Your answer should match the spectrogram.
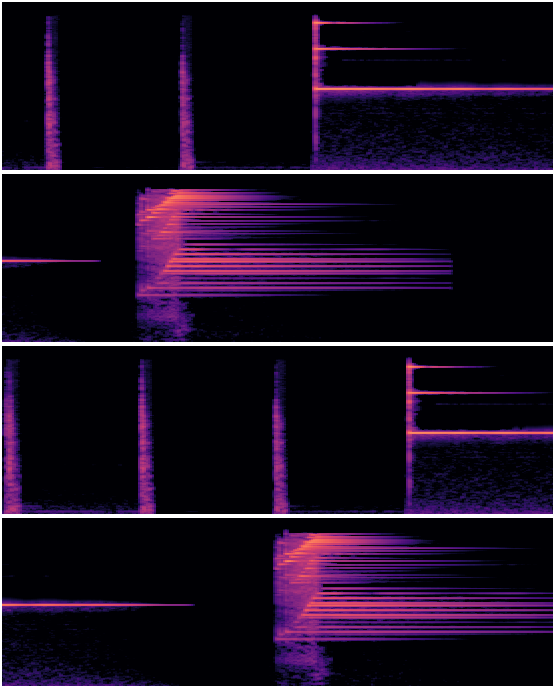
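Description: Quiz-timer sound effects: stopwatch ticks once a second, then a single bright ding that rings for about two seconds, then a sparkling chime that sweeps upward and rings out. The cycle runs twice: two ticks, ding, chime, then three ticks, ding, chime.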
